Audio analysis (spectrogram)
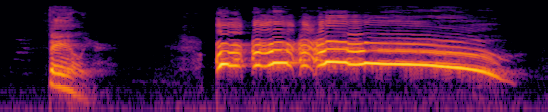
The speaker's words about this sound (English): Of which the crowing rooster is the ultimate blaring biblical example.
